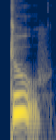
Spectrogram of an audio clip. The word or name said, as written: dug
